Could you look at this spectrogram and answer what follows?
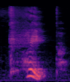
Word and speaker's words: cape: If I add a silent E to the end of this word, it changes this A to a long A. K, ape, cape.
